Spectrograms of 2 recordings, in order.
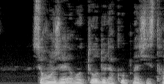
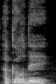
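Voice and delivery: higher, louder group roar of agreement; 7 semitones higher, 3 dB louder than usual. A narrator's reading. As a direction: bellow it like half a mess hall. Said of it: "rugit la moitié du mess".

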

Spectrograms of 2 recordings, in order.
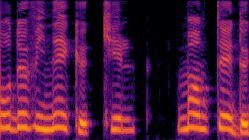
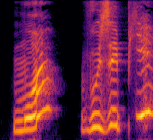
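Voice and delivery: high, indignant questioning; crying out; 3 semitones higher, 4 dB louder than usual. A narrator's reading. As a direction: throw the accusation back in short bursts. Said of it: "cria Kilp". (exclamation indignée et aiguë)

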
